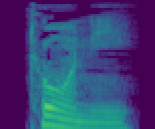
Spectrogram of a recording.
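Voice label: "tawny", English; {‘tɔ:nı}; (Επίθετο)● κιτρινομαύρος● καστανόξανθος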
